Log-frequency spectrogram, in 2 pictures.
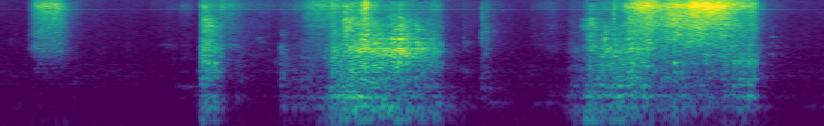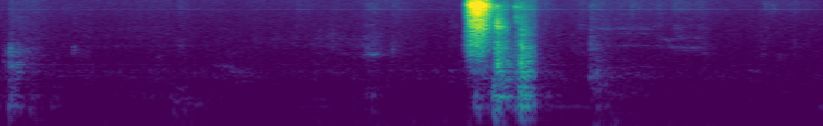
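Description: Handling noise from paint-pouring gear on a plastic-covered table: several separate bursts of rustling and clatter. Two longer, louder ones come in the first half, and a short one comes near the end.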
